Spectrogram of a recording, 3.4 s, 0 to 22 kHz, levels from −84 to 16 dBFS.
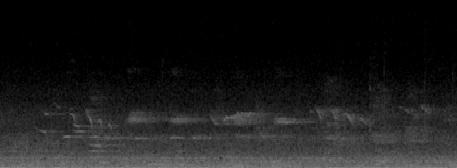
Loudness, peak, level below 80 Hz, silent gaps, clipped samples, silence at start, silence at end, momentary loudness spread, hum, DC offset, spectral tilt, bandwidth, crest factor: -36 LUFS; -22 dBFS; -50 dBFS; none; under 0.1%; 0 s; 0 s; 1 LU; none; under 0.1%; -4.5 dB/octave; over 20 kHz; 12 dB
